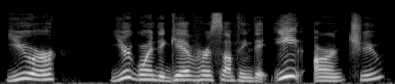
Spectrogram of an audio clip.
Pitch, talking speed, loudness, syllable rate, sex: 215 Hz, 150 wpm, -17 LUFS, 5.2 syllables/s, female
